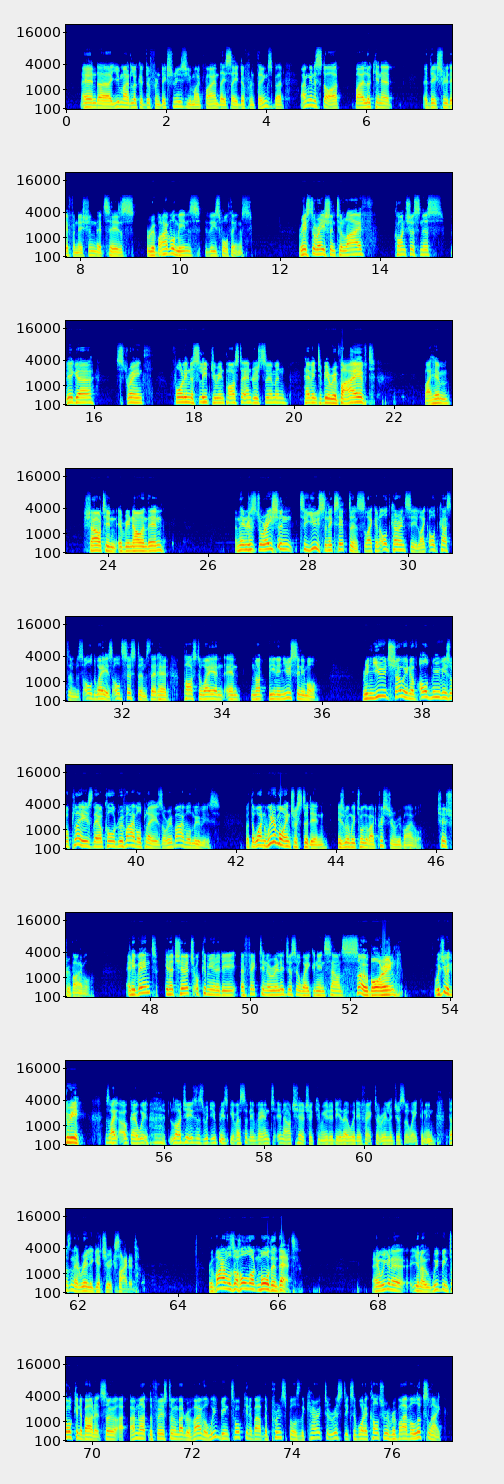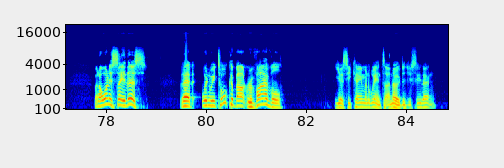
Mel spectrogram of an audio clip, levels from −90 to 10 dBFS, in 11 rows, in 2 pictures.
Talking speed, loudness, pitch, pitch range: 160 wpm, -20 LUFS, 165 Hz, 140-185 Hz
